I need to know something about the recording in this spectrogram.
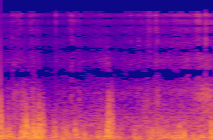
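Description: Wind buffeting the phone's microphone in uneven gusts, a low rumble.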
